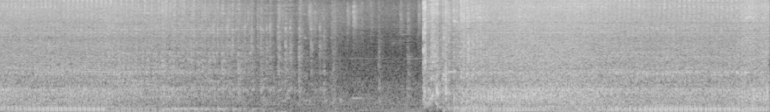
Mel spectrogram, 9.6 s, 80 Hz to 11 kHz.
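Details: Craftsman YT4000 lawn tractor, after sitting in a barn for years, dies, then restarts with a quick catch and settles into an even, steady idle without misses. It sounds healthy and may need a carburetor clean.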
